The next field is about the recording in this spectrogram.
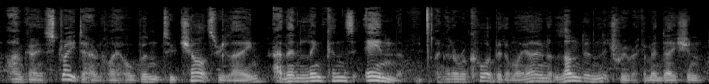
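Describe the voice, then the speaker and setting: A man's voice: medium pitch, noisy background. A man working as a walking tour guide, chatting casually on location while he walks through streets and old courtyards, full of dates and trivia.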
